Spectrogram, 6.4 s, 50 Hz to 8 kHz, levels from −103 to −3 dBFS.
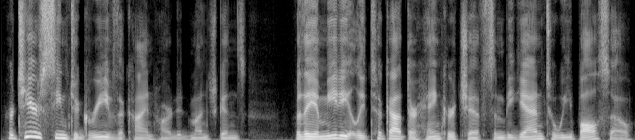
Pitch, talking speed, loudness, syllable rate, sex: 115 Hz, 200 wpm, -22 LUFS, 5.8 syllables/s, male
